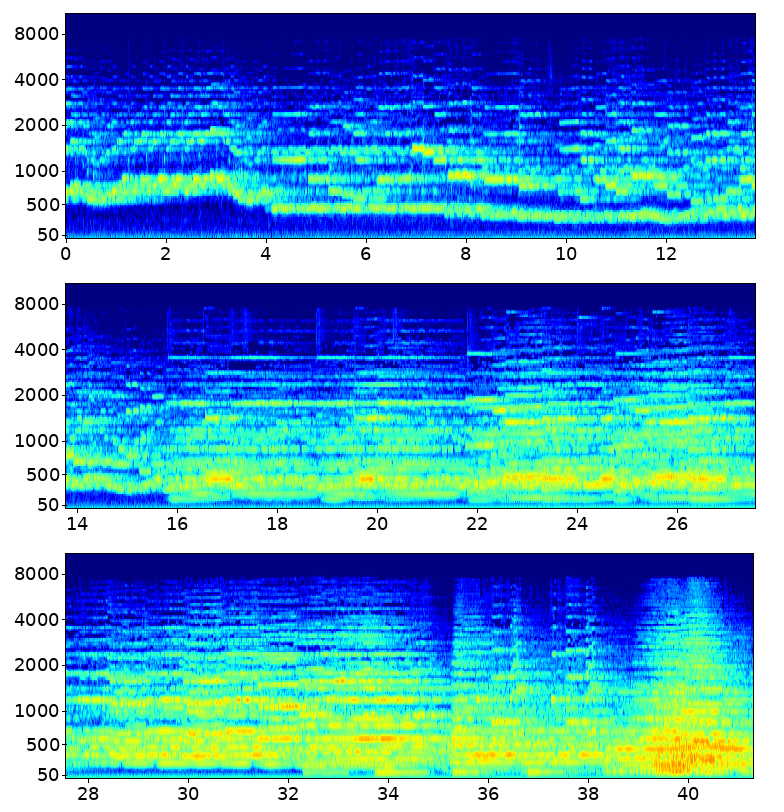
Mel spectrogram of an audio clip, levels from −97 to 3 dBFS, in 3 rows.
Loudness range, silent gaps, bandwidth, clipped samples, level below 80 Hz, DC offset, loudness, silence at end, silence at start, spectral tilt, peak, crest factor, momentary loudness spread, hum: 14 LU; none; 7.8 kHz; under 0.1%; -68 dBFS; under 0.1%; -30 LUFS; 0 s; 0 s; -7.5 dB/octave; -8 dBFS; 22 dB; 17 LU; none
